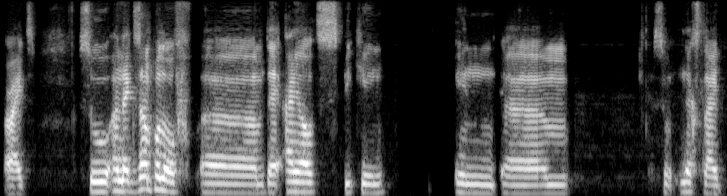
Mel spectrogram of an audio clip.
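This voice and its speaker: A young man from Ghana presenting an online exam-prep workshop over slides, pausing often with ums and restarting his sentences. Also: mid-range voice, steady tone. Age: young adult. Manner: hesitant, many ums and restarts.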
